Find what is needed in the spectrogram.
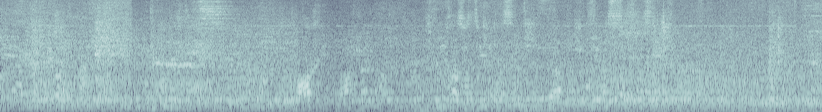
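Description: Underground airport shuttle train running: a steady low rumble with a humming tone, with people talking over it.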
